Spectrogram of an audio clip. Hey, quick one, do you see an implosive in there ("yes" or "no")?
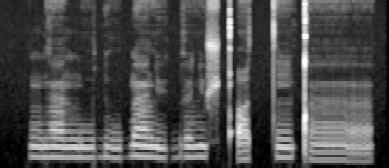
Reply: yes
